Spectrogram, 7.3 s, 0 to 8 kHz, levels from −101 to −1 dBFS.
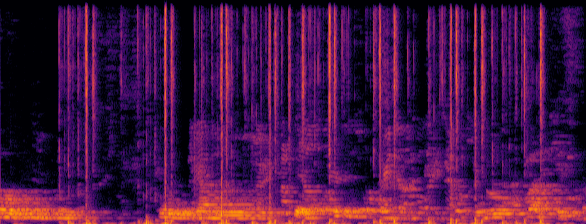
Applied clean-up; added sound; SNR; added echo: classical method WPE with log-MMSE.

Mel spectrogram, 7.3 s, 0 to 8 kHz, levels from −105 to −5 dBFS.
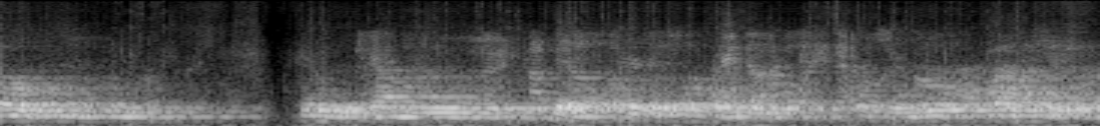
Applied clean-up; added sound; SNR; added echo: neural separator model SepFormer DNS4.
